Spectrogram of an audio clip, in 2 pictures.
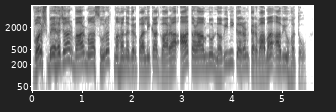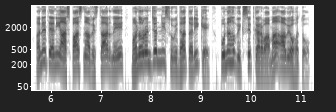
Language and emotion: Gujarati, neutral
